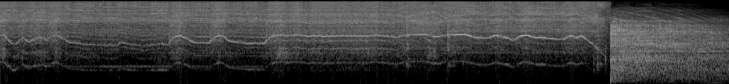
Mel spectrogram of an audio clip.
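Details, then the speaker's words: Makita GA4530 6-amp 4.5-inch angle grinder with a more aggressive-grit flap wheel grinding a spot for a welder ground clamp: high steady whine dipping slightly under load and spinning back up; healthy, comparable to the Fein. "Well, it seemed very comparable to me."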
